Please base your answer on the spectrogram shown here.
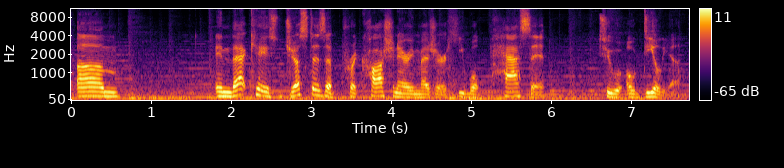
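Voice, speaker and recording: A man's voice: a little high, slow pace. A man playing a tabletop game, chatting casually and hesitantly as he thinks his moves through aloud. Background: music.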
